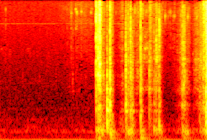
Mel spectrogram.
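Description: A quick run of sharp clicks and knocks about a second in, as hands handle the plastic center console storage compartment and its lid.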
